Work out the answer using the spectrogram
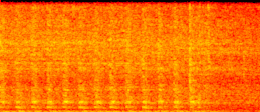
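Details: Jeep YJ smelling of raw fuel with rich exhaust, just stalled after stepping on the gas while driving in second gear; steady starter cranking at about seven beats a second for under two seconds with no catch: turns over but won't restart.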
